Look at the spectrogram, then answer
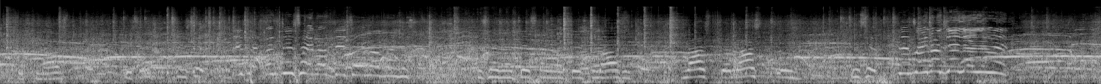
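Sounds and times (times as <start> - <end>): riders shouting and screaming: 0.0 - 11.0.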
